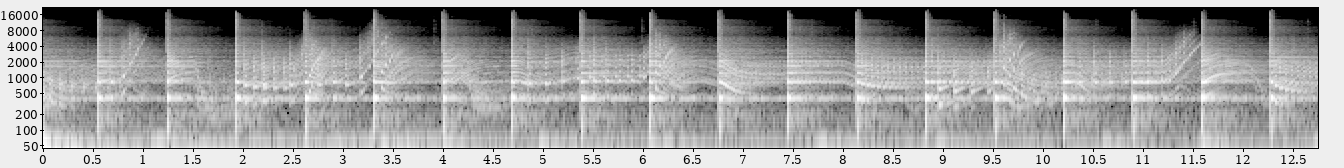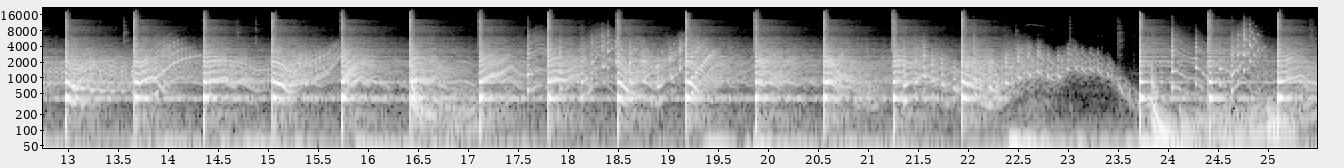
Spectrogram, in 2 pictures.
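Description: A drum and bass pattern run through delay effects, with sharp repeating hits echoing in a steady rhythm for the whole stretch, loud and alone, cutting off abruptly near the end.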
